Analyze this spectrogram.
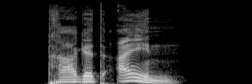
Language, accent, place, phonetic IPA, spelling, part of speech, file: German, Germany, Berlin, [ˌtʁaːɡət ˈaɪ̯n], traget ein, verb, De-traget ein.ogg
- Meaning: second-person plural subjunctive I of eintragen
